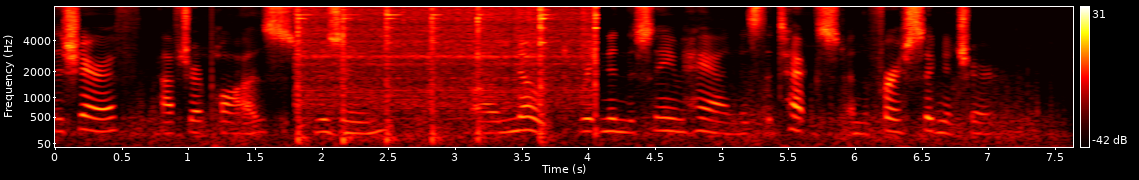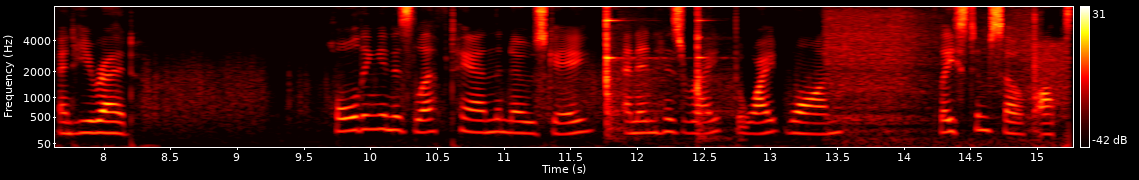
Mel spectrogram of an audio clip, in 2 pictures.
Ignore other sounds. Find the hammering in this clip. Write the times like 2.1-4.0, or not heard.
1.8-4.2, 11.8-12.8.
